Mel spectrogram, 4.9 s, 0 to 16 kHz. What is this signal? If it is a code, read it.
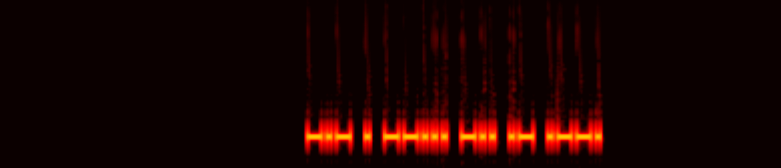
Morse code, heard as a keyed tone, about 40 wpm, 700 Hz. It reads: KE7DAP
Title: USA Call Signs - 6 Characters - 40wpm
